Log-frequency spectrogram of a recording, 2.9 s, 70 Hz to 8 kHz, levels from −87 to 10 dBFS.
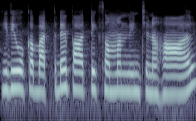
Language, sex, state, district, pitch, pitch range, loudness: Telugu, female, Telangana, Hyderabad, 230 Hz, 220-245 Hz, -14 LUFS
